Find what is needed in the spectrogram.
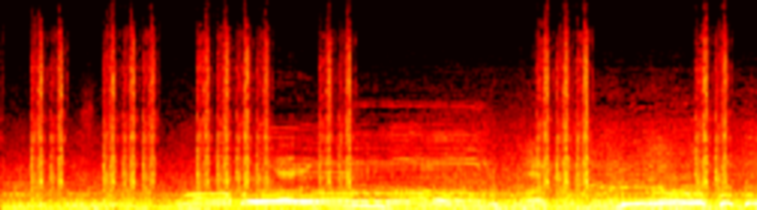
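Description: Surf breaking on the beach as a steady wash of noise, with rapid bursts of camera shutter clicks, three or four at a time, about once a second. Voices call out from about a second and a half in.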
